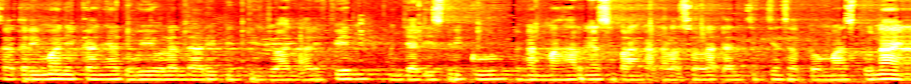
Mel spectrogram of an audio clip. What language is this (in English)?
Indonesian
